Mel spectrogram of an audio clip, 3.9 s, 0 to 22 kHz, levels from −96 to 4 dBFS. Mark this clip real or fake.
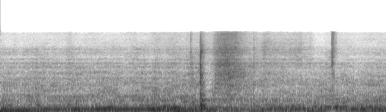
fake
